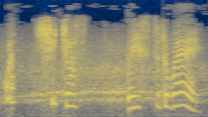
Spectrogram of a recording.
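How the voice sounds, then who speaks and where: An actress playing a frail, trusting young gentlewoman in an old-time radio drama, with a hesitant, delicate, fluttery delivery. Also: sits high, animated, slow pace. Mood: wistful, trusting. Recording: dull, noisy old radio broadcast.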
